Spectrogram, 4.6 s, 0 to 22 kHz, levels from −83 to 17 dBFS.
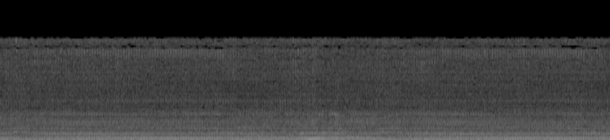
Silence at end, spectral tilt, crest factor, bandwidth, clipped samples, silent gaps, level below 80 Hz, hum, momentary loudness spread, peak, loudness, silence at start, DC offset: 0 s; -4 dB/octave; 14 dB; 16 kHz; under 0.1%; none; -50 dBFS; none; 2 LU; -22 dBFS; -35 LUFS; 0 s; under 0.1%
